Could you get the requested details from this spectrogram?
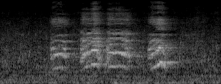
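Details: Crowing junglefowl, Aceh: three strong harmonic bursts in quick succession, the middle one longest and the final note swinging upward, over steady faint background noise.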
